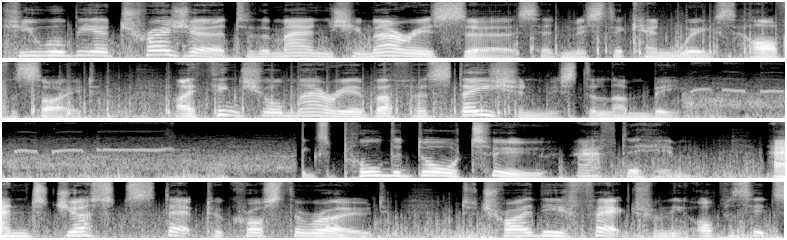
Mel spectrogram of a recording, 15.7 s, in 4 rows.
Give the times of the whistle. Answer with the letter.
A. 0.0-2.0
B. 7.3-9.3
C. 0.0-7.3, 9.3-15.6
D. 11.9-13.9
B.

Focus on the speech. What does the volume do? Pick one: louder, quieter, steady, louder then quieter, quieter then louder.
steady.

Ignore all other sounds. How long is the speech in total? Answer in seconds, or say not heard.
14 s.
